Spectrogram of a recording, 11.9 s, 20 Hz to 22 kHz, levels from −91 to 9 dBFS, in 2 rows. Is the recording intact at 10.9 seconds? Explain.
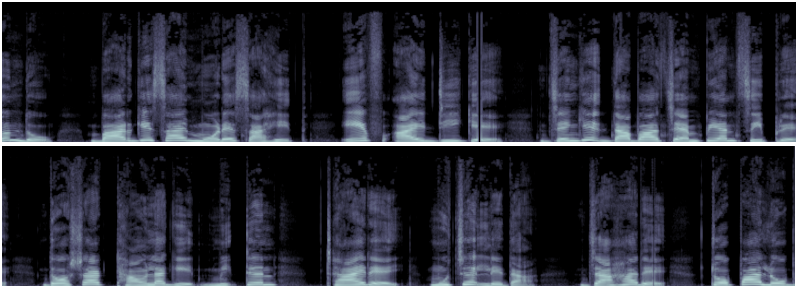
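No, not quite. Right after "ᱨᱮᱭ ᱢᱩᱪᱟᱹᱫ ᱞᱮᱫᱟ ᱡᱟᱸᱦᱟ", at 10.84 s, there's a block of digital silence, a run of about 16 ms where the sound simply drops out. The signal cuts straight to nothing and straight back with no fade, so both edges produce a sharp discontinuity. At this length it sits right around the point where a gap stops sounding like a tick and starts sounding like a short hole in the speech.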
